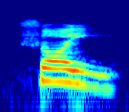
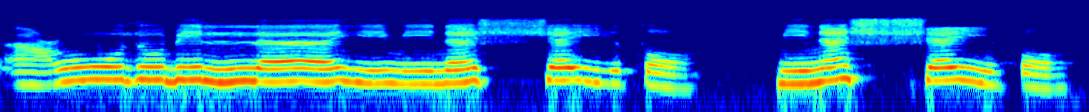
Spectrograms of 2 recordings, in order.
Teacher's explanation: Sebab fokusnya keluar shin itu dekat tengah lidah.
